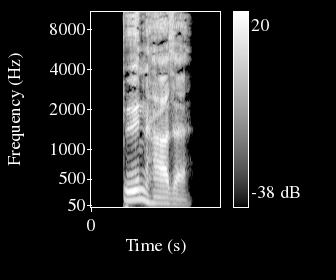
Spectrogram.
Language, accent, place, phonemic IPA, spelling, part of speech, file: German, Germany, Berlin, /ˈbøːnˌhaːzə/, Bönhase, noun, De-Bönhase.ogg
- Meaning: 1. cat; roof rabbit 2. A skilled manual worker or craftsperson who works illegally, originally without the concession of the respective guild 3. botcher; bungler (incompetent worker)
